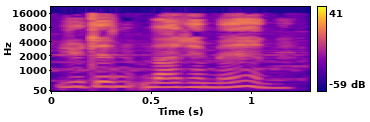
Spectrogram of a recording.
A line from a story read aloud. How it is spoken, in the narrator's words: said sadly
